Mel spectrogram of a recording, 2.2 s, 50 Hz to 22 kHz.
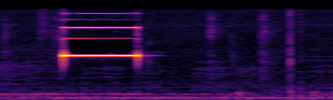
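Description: GoPro Hero 8 Black giving one high, steady electronic beep about half a second long, a little way in, as its screen is tapped. It is the camera answering a command it will not carry out while it reports its SD card busy.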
